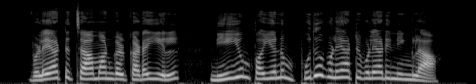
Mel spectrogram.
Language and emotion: Tamil, surprised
